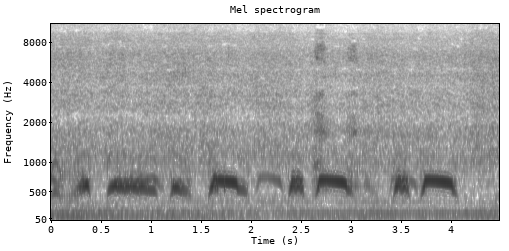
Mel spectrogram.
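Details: Spotted dove near a bird trap in Ninh Thuận, Vietnam, delivering a run of hollow coos alternating short and drawn-out notes, roughly one pair per second, over a low steady hum.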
